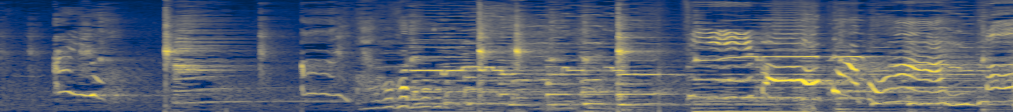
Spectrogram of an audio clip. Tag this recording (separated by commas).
inside a large room or hall, Speech, Music, Opera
